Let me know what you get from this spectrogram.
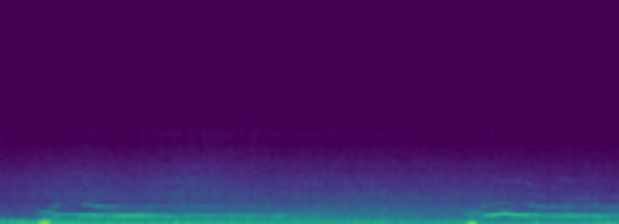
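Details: Humpback whale singing two long drawn-out tonal wails that slide up, then hold and slowly fall, each with a brief low grunt before it, over ocean rumble.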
